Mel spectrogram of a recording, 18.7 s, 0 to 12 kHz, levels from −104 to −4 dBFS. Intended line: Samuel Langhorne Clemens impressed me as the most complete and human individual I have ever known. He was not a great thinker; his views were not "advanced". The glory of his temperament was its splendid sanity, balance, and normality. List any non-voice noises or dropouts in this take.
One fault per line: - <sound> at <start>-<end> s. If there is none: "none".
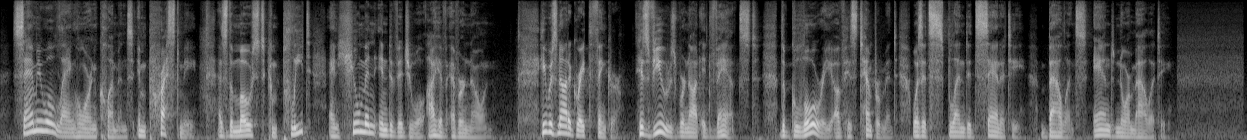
none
